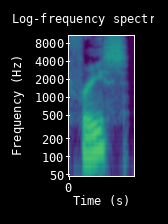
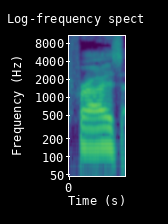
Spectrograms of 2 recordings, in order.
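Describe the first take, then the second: First: The vowel sounds like 'ee', as in freeze. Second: The vowel sounds like 'eye', as in fries. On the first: This is how the speaker's own last name is said. "my last name, which is pronounced Freese" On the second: This is how the player's name is said. "so I'm pretty sure it's Fries"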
